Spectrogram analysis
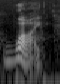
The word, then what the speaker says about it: y: use the word and, which in Spanish is the letter Y, which we can actually pronounce like the letter E, as you know.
